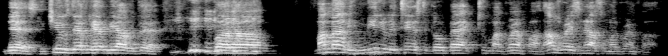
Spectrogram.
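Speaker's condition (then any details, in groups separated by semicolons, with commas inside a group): No condition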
